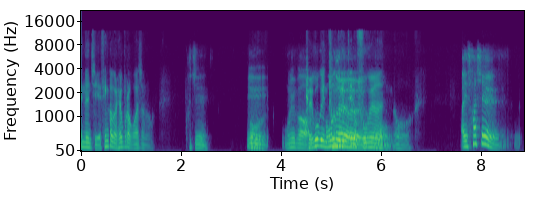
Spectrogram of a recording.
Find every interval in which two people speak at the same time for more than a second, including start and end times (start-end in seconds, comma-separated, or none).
4.5-6.3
